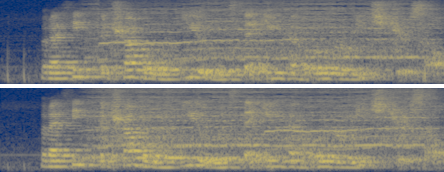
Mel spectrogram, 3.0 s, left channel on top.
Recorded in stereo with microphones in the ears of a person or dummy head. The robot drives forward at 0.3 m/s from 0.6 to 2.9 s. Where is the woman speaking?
40° right (ahead or behind), 0.8 m; by 3.0 s 25° right (ahead or behind), 1.3 m.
